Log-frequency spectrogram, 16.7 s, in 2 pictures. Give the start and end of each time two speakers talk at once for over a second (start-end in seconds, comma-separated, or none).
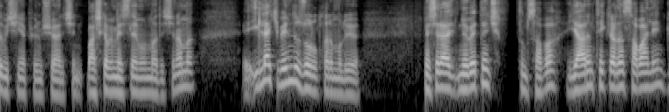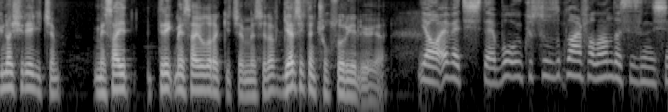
none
